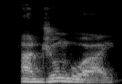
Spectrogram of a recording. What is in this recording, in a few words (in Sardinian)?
"Agiumbuai", sardu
